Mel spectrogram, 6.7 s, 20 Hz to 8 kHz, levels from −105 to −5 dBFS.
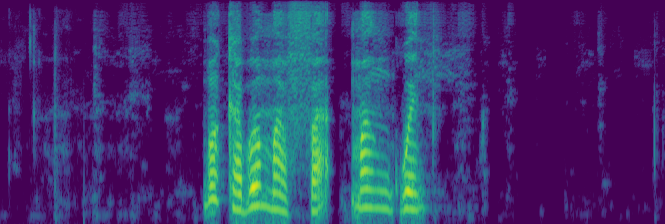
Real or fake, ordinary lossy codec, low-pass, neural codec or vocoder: real; Opus, 16 kbps; 7.2 kHz; none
